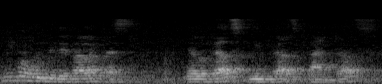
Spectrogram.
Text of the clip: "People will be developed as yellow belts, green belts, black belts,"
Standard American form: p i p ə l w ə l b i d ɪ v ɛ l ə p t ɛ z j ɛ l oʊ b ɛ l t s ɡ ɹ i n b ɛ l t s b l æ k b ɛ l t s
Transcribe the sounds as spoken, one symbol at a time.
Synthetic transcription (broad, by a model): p i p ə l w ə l b i d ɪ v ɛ l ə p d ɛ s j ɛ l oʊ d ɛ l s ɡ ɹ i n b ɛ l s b æ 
